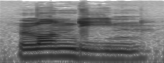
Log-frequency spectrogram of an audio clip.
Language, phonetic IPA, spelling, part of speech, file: Czech, [ˈlondiːn], Londýn, proper noun, Cs-Londýn.ogg
- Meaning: London (the capital city of the United Kingdom; the capital city of England)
